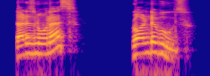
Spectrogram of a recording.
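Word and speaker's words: rendezvous: That is known as रॉन्डेवूज, है ना। इसमें एक ओ और आएगा, है ना, फाइन। बट इनकी जो प्रोनाउंसिएशन है that is नॉट रेंडेजुअस, इट इज रॉन्डेवू, right.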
